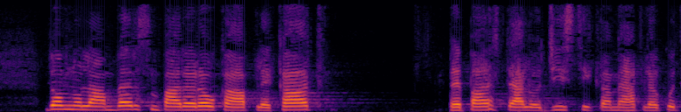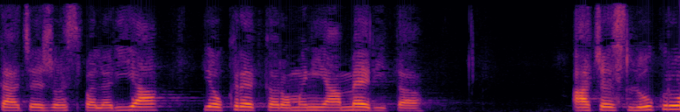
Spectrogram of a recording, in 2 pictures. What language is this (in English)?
Romanian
